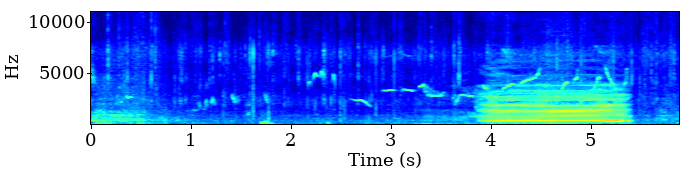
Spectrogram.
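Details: A fat cow in a tame herd being driven in the afternoon calls the female. It gives one loud, drawn-out, steady moo lasting about a second and a half, dropping at the end. Quieter rustling and faint small-bird chirps come before it.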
